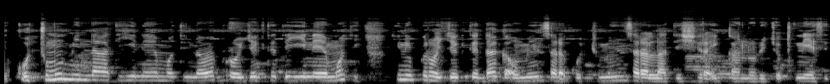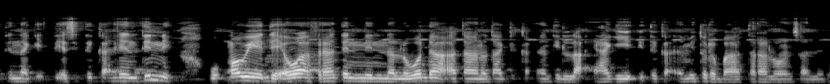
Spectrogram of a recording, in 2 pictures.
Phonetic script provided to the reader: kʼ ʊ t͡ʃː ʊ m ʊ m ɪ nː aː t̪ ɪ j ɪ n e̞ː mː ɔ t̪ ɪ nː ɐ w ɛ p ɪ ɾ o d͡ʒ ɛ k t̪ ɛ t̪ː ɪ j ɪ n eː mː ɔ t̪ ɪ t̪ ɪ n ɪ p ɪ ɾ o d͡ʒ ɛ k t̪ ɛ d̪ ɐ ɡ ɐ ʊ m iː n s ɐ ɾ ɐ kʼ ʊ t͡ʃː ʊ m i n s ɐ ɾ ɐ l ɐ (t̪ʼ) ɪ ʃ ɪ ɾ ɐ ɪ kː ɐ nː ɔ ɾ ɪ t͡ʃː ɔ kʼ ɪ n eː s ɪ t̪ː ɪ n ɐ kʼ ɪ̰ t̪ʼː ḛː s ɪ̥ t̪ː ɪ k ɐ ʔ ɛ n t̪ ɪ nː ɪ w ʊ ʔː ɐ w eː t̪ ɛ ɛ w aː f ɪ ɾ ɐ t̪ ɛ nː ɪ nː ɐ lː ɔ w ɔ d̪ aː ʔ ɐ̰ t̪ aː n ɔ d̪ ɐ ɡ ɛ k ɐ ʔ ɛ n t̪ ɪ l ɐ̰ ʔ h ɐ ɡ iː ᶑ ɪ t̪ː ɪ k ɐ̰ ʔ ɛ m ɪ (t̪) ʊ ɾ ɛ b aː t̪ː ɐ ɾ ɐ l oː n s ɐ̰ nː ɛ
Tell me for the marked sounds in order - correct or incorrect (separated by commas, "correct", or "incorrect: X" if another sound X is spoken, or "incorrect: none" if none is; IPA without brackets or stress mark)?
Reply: incorrect: t̪, correct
